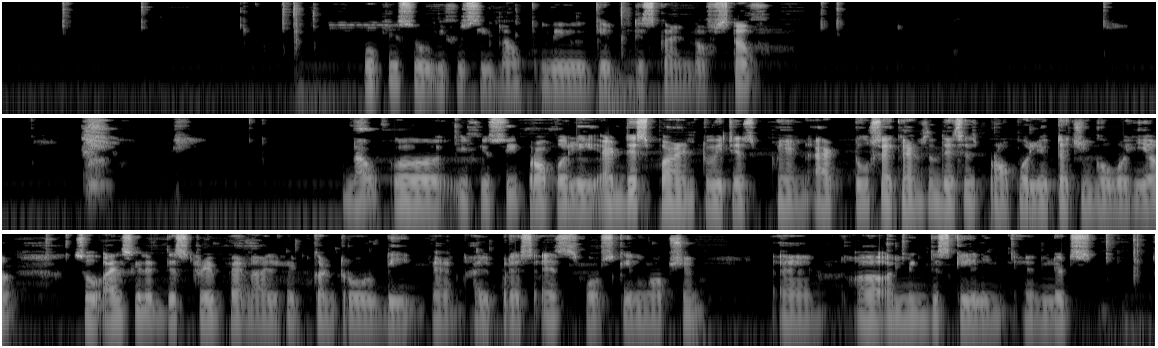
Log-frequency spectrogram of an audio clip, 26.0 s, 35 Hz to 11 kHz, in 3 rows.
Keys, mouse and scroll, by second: 2.2 space, 3.4 -, 3.6 -, 3.8 -, 4.7 space, 6.1-14.5 drag, 17.6 click, 19.3 ctrl+d, 20.8 s, 23.9 click, 25.8 ctrl+z.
